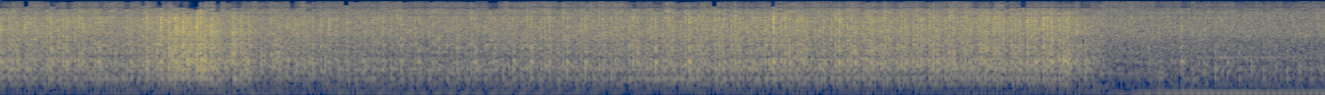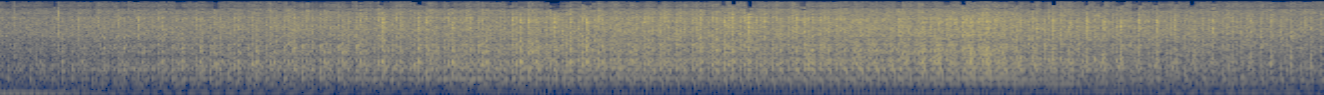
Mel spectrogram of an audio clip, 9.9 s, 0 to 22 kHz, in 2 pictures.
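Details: 1999 Ford Focus 1.6i Zetec petrol engine at idle: harsh, rapid diesel-like clatter over a steady idle, even and unchanging throughout; engine knocking, source unknown.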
